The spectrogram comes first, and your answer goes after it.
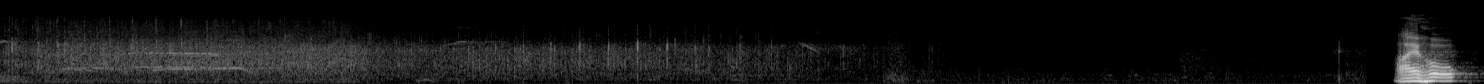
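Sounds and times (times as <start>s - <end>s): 
audience applause: 0.0s - 9.7s.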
